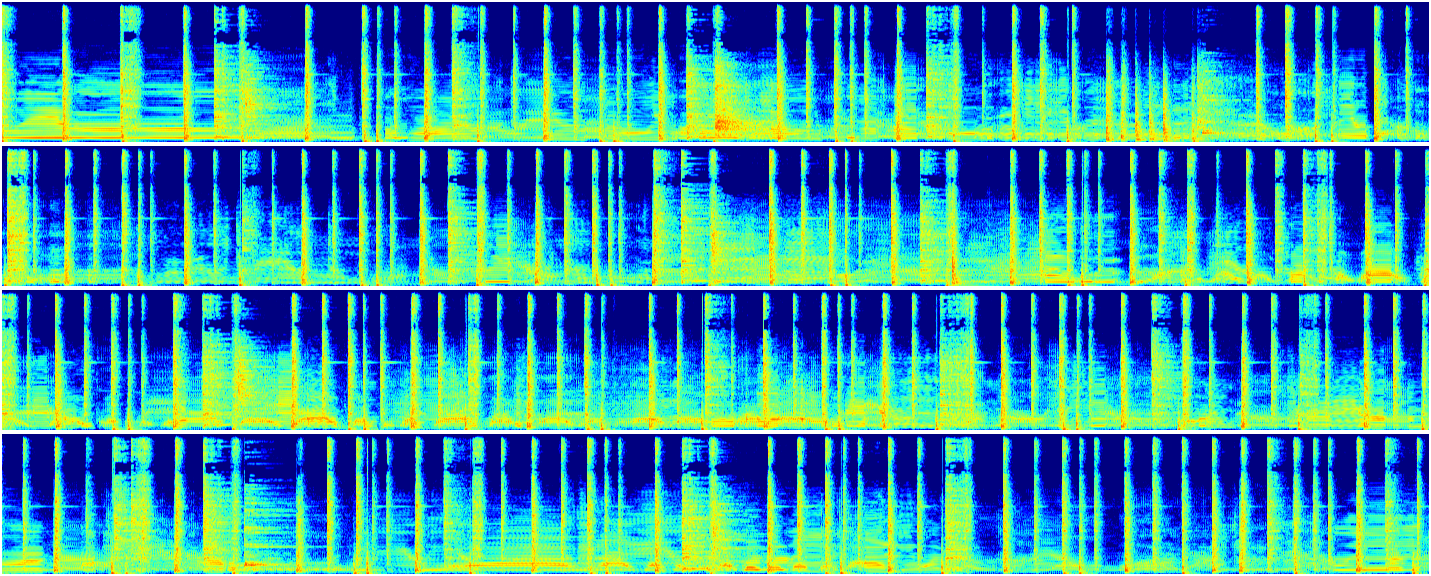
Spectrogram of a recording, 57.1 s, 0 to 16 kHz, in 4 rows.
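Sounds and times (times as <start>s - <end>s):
drum kit beat: 0.0s - 57.0s
talkbox synth keyboard: 0.0s - 57.0s.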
